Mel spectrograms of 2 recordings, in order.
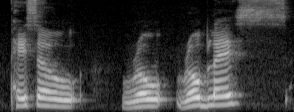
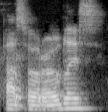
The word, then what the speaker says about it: Paso Robles: So this is from Amy from Paso Robles, California. Maybe that's how that's pronounced. I'm not sure. Paso Robles. Paso Robles, Yes.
